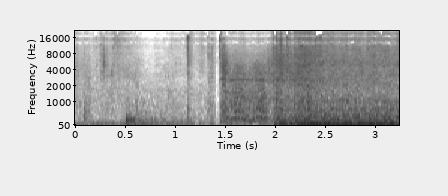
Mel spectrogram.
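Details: 1974 Ford F250 SuperCab 460 V8, parked 14 years, started on an electric fuel pump: short crank, then catches and settles into a steady, even low idle; clean, healthy start.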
